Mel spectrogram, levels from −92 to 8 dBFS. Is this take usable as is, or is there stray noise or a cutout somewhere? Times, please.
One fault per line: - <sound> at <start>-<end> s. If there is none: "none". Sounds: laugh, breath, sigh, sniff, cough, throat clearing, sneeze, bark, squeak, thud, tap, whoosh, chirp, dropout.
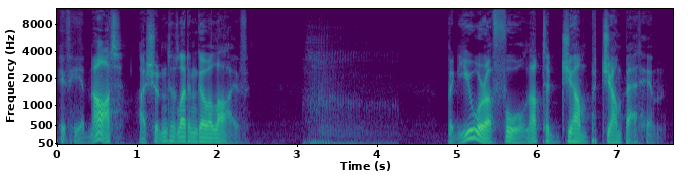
- breath at 3.1-4.3 s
